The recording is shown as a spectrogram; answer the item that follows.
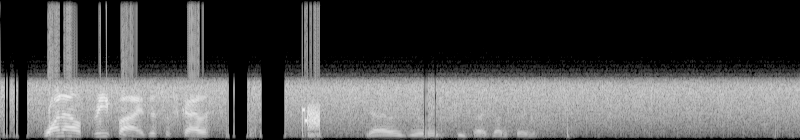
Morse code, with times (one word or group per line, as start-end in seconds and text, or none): none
